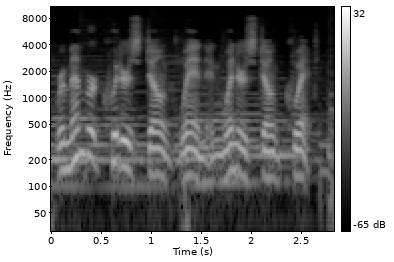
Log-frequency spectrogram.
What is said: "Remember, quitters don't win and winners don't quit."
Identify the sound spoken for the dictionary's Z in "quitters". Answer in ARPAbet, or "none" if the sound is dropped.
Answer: Z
